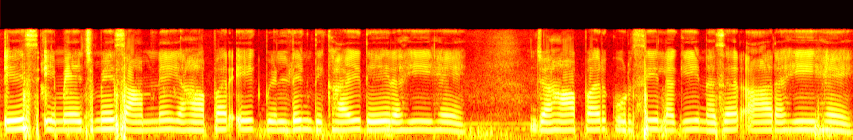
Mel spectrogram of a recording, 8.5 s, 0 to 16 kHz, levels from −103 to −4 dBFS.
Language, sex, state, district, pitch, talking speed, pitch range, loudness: Hindi, male, Rajasthan, Jaipur, 185 Hz, 140 wpm, 180-195 Hz, -12 LUFS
